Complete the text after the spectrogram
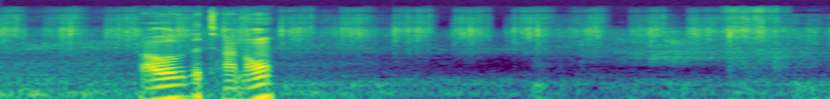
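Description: An animal's paws pad softly over rocky ground.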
